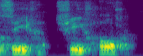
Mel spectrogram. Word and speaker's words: Zheng He: let's start first with the admiral z ho which i believe is the correct pronunciation and we'll have a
